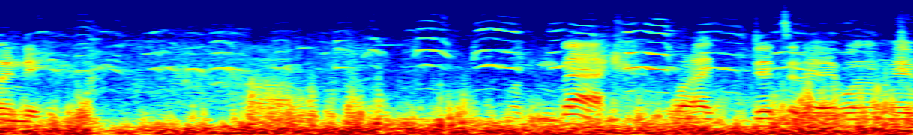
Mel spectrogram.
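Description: Strong wind buffeting the microphone throughout, with a bird calling over it in a run of short, repeated rise-and-fall calls, mostly in the middle.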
